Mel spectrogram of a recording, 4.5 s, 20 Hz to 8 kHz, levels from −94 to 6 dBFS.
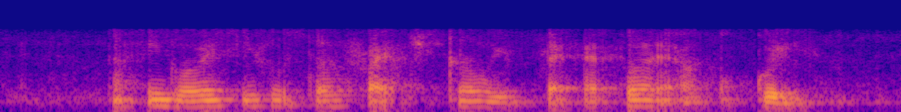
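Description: G.723.1 codec coding runs through the whole clip: the speech is band-limited below 4 kHz, muffled and hoarse, with smeared consonants, heavy damage consistent with its 6.3 kbit/s mode. VoIP packet loss concealed by the speech codec occurs at 1.97 to 2.02 s, where the decoder extrapolates from its last frame and the sound is briefly stretched and fades, which fits one lost 30 ms frame.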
